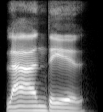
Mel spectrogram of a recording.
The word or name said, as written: 难得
